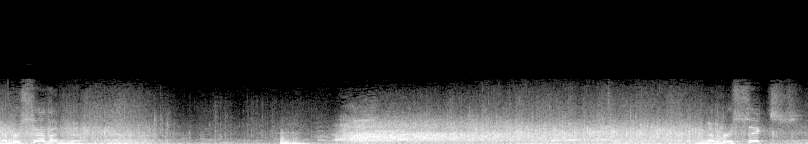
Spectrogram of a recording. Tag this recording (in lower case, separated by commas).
speech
